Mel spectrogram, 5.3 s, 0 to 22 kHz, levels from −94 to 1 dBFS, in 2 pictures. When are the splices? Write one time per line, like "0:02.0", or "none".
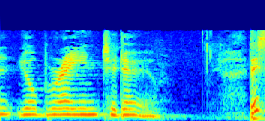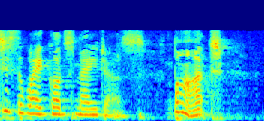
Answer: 0:02.5
0:04.3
